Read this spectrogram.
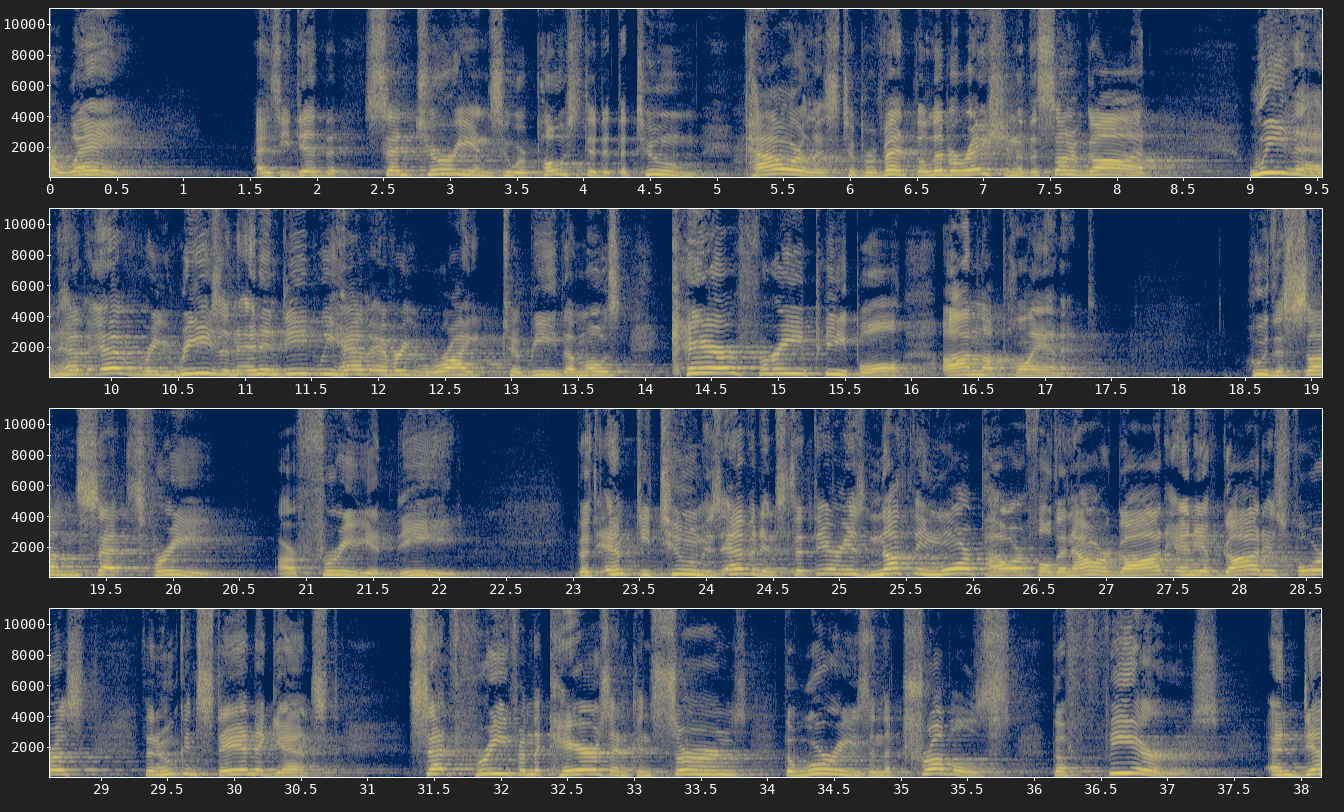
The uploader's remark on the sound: Recorded live in the historic, 317-year-old sanctuary of (Old) Rehoboth Presbyterian Church, the "Birthplace of American Presbyterianism".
